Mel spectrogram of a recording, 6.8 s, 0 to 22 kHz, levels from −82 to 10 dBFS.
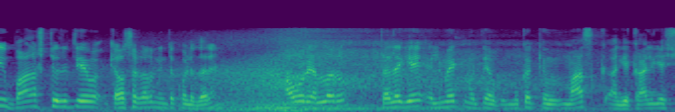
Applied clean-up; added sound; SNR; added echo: none; Car passing by; 9 dB; none.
